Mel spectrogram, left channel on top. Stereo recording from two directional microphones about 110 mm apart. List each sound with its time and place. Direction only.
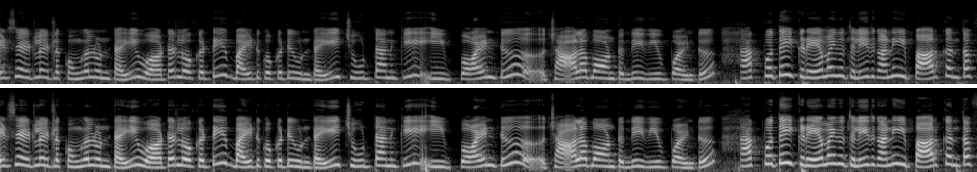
0.0 s a woman's voice: 35° right (ahead or behind)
